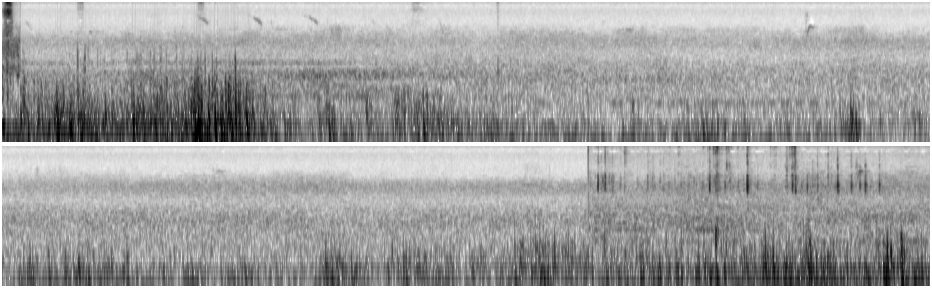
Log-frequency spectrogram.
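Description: Wind buffeting the microphone in gusts, strongest about two seconds in and then easing to a lower rumble.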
